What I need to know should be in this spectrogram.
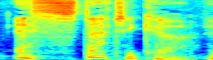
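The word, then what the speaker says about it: Estática: That's from his brand new album called, actually I think I've got the pronunciation slightly wrong, Estatica is the pronunciation.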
